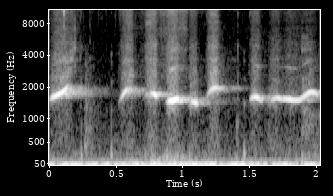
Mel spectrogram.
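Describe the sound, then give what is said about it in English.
Someone whistles bird-like sounds: a few wavering, fairly steady mid-high tones in short phrases with brief breaks, imitating birdsong over a faint low hum, with no talking. “Give me a moment to look on the floor for it, and while I do that, here are some bird sounds.”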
